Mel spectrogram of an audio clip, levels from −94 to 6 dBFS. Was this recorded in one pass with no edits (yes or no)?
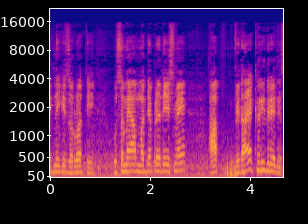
yes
